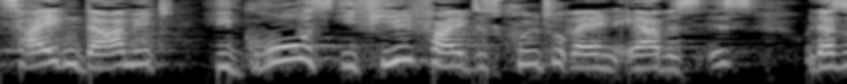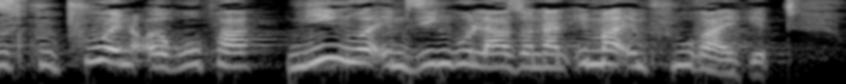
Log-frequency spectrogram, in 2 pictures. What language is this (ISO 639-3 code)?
deu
